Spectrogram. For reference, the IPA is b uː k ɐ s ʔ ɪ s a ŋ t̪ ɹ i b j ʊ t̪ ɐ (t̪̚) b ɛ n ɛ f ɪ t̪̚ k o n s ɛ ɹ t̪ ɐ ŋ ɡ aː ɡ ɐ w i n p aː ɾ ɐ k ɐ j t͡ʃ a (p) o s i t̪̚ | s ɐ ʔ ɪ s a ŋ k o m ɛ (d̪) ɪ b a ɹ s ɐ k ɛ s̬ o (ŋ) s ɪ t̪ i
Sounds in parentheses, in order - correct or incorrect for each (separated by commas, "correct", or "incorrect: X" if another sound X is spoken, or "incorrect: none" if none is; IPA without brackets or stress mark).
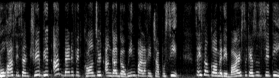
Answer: correct, correct, correct, incorrect: n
